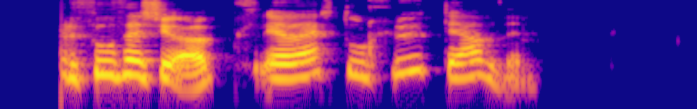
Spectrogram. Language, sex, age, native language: Icelandic, male, 30-39, Icelandic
